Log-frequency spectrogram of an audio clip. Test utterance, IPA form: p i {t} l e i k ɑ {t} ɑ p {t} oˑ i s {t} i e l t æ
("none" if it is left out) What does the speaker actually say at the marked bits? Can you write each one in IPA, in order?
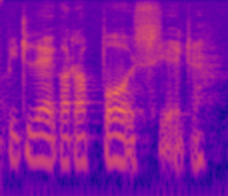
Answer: t, t, p, s

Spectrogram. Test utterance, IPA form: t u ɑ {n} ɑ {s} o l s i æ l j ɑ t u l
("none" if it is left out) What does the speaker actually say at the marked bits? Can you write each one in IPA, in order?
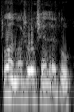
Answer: m, s

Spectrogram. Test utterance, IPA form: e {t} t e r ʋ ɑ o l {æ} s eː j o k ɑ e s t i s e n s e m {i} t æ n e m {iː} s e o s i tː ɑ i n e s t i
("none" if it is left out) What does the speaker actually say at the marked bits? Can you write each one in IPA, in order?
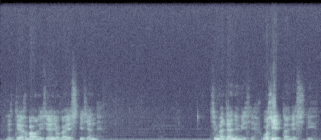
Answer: t, i, æ, i

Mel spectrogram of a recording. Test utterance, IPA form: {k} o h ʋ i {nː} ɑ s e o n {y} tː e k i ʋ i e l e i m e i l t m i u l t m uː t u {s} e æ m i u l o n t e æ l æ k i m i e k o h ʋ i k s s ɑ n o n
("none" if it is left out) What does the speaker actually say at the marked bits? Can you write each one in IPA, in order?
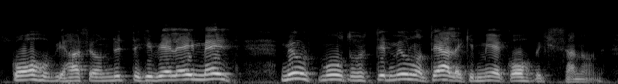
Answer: k, n, y, t

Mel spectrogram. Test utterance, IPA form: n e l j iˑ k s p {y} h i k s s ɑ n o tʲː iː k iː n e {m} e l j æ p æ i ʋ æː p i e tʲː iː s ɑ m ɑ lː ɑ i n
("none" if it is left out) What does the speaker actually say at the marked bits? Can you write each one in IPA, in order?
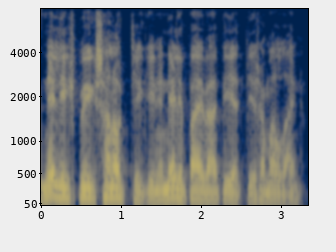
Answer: y, n

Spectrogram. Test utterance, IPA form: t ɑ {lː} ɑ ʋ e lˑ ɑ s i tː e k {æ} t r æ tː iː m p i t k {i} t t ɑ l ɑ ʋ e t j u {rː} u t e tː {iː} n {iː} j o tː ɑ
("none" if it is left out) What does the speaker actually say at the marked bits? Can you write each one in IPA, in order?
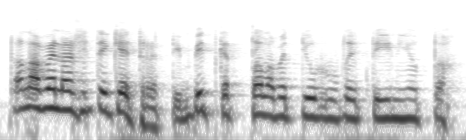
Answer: l, e, æ, rː, iː, iː

